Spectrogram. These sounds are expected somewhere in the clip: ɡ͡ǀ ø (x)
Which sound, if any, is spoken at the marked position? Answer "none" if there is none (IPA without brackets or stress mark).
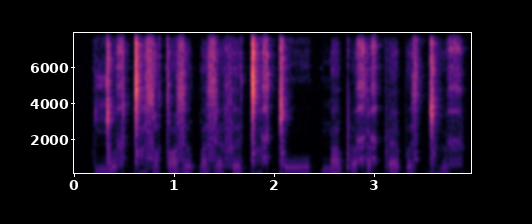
ħ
